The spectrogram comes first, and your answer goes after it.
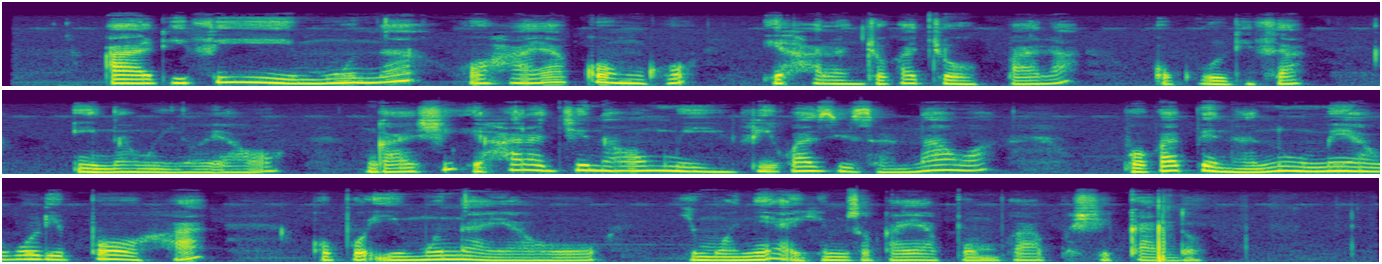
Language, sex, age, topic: Oshiwambo, female, 25-35, agriculture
